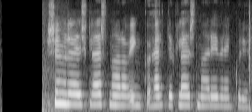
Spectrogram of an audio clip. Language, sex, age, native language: Icelandic, female, 20-29, Icelandic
